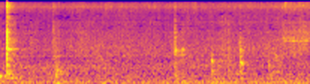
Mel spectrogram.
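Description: Eggs frying in a pan for egg cauliflower pulao, a quiet steady sizzle with a few soft taps and scrapes of stirring, close but low in level, no talking.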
